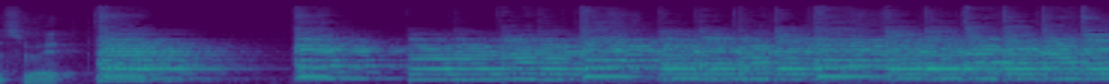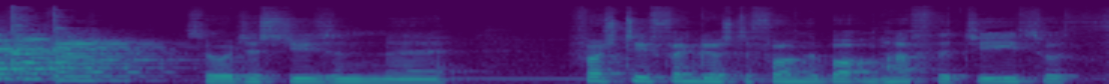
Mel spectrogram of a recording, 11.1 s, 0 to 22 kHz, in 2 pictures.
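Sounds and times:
electric guitar playing rock and roll: 0:00.5 - 0:06.5.

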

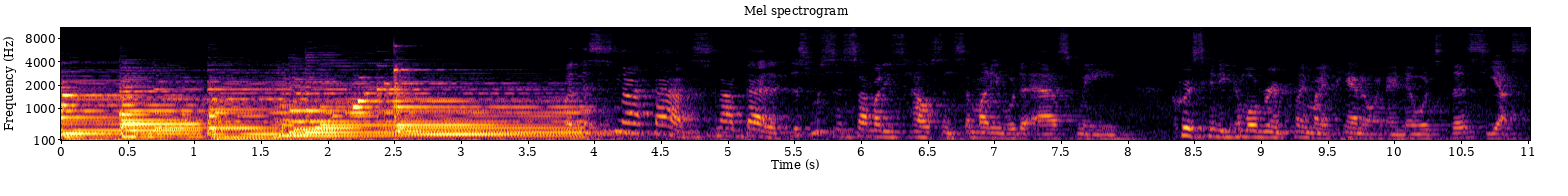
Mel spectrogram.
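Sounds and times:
upright piano chords: 0:00.0 - 0:04.6.

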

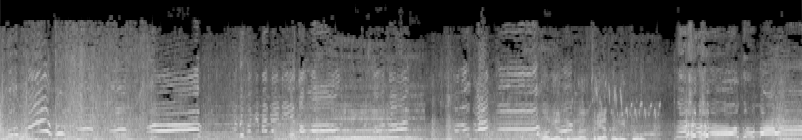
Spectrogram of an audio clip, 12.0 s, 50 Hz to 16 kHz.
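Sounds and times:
drawn-out voiced groan: 0:05.0 - 0:06.4.

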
